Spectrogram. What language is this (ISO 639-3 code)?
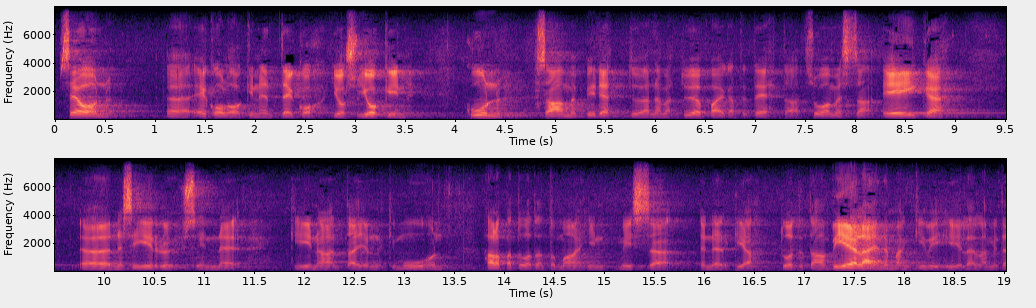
fin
